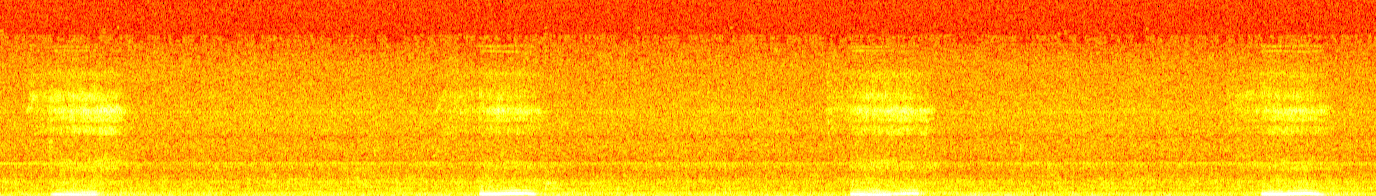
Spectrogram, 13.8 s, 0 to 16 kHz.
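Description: Soft, regular squeaky snores with each breath, about 15 a minute, from a napping kitten; harmless snoring.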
